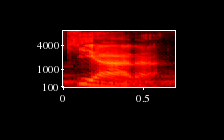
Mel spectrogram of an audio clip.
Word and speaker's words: Chiara: Seu nome, em italiano, se pronuncia como Chiara, mas ela pode também ser chamada como Clara, a tradução em português.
